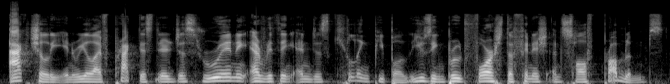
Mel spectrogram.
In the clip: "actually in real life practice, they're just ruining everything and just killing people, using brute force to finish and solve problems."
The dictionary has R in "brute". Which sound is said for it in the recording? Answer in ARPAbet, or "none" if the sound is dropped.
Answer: R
